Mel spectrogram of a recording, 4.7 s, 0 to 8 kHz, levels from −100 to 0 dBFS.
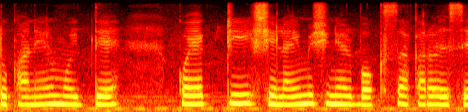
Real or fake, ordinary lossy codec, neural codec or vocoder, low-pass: real; none; none; 7.2 kHz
